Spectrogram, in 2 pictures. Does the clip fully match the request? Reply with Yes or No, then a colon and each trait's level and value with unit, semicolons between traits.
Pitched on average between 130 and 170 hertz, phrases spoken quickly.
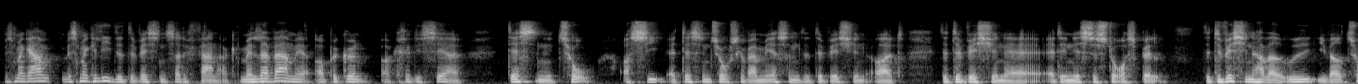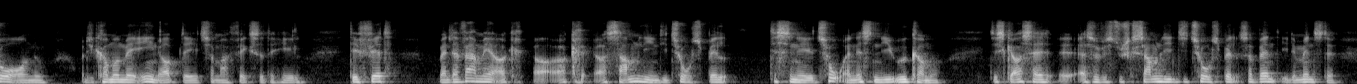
No: low, 110 Hz; fast, 235 wpm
